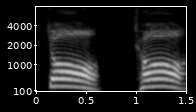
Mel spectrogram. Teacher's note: উচ্চারণ করার সময় আমাদের তালু থেকে জিহ্বা হিট করে। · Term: তালব্য বর্ণ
